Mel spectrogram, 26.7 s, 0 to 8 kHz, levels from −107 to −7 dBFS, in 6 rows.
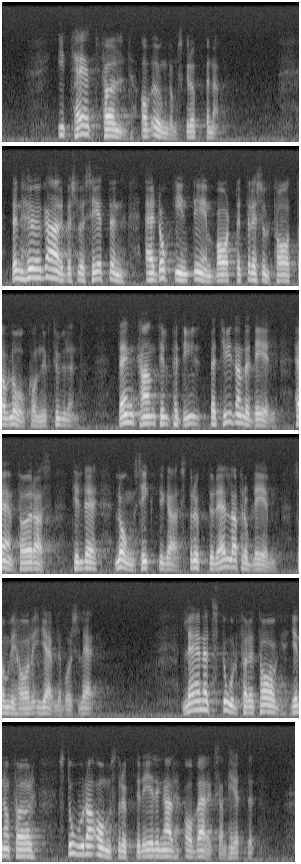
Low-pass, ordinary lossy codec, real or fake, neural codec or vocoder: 7.2 kHz; none; real; none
